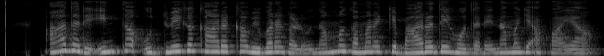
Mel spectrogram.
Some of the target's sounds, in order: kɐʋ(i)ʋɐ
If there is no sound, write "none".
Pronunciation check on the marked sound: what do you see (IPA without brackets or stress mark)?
i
